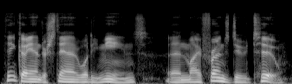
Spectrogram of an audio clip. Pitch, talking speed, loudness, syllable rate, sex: 115 Hz, 225 wpm, -18 LUFS, 5.4 syllables/s, male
